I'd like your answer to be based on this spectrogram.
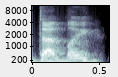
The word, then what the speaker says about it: Dudley: For clarification, would you just pronounce it Dudley? – Yeah. – Yeah. – Yeah. Just like, not Dudley Dursley.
